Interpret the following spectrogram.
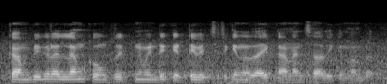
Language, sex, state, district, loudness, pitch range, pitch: Malayalam, male, Kerala, Kollam, -20 LUFS, 110-115 Hz, 115 Hz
